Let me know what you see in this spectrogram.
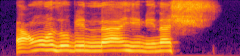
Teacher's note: bedanya shin itu ada khusus tapasi. Tapasi udaranya lebih banyak keluar. Ya, lebih banyak keluar.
